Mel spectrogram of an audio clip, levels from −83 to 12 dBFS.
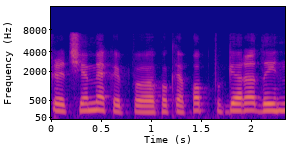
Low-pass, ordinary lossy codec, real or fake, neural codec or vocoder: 7.2 kHz; MP3, 96 kbps; fake; codec, 16 kHz, 0.8 kbps, ZipCodec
